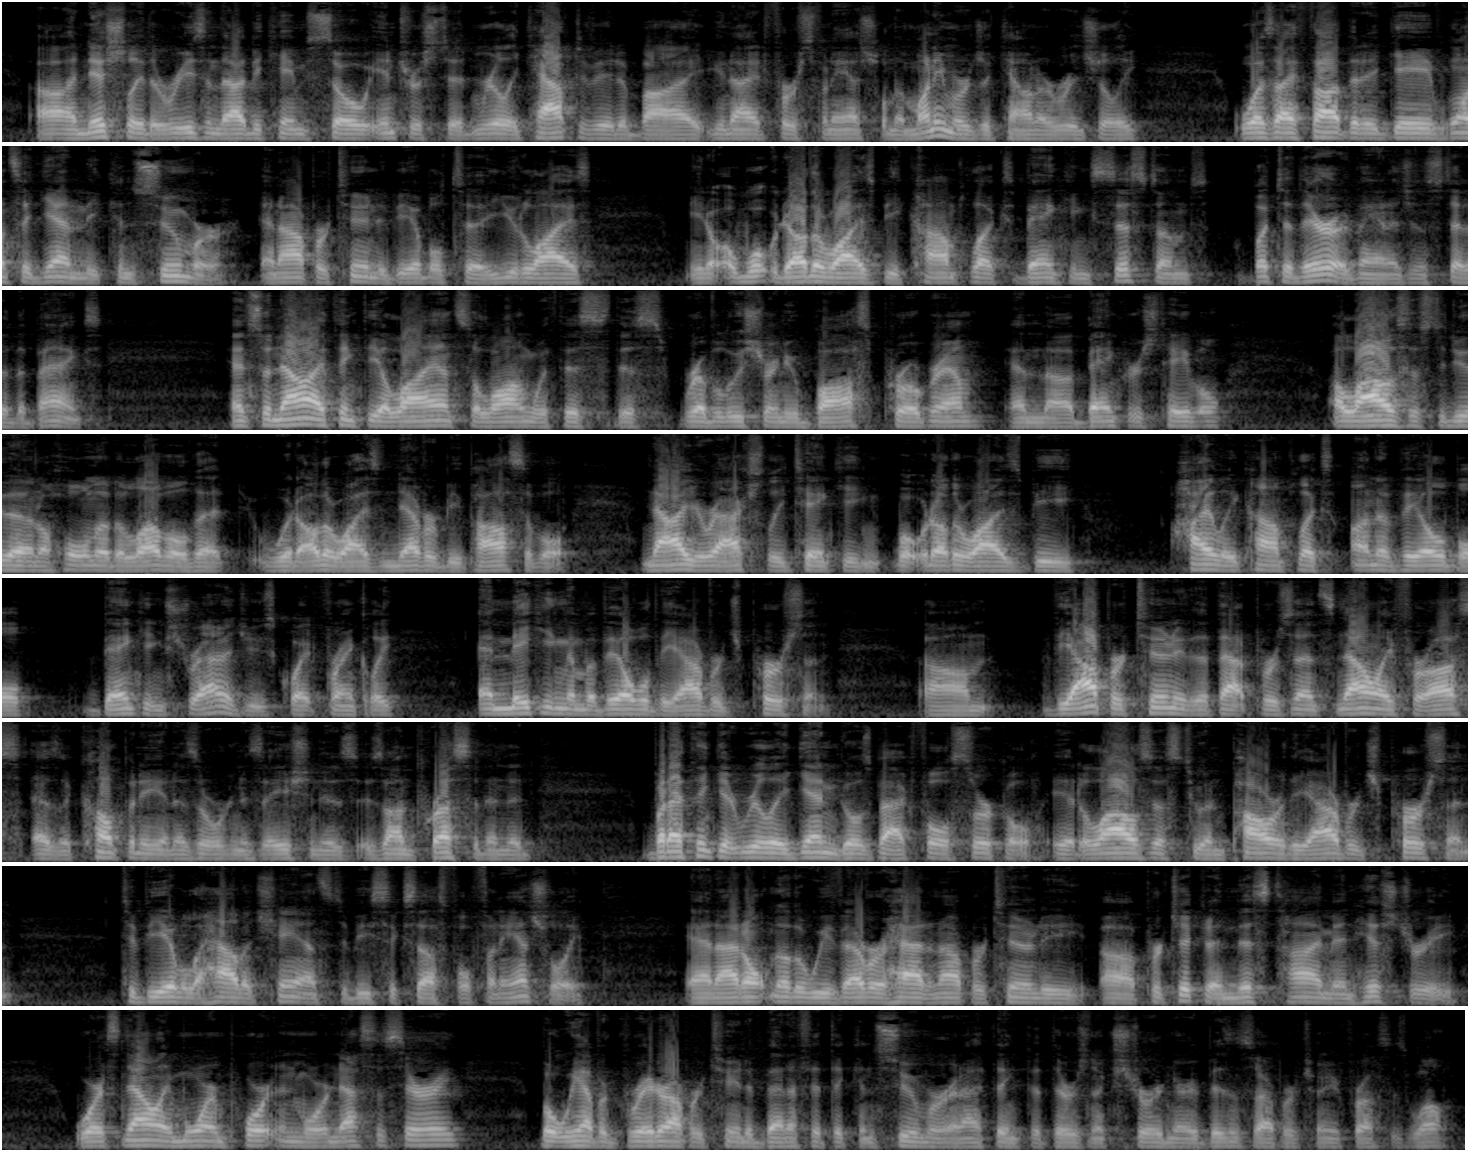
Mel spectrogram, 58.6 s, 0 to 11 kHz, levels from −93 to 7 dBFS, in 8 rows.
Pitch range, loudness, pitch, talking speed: 100-110 Hz, -28 LUFS, 105 Hz, 215 wpm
